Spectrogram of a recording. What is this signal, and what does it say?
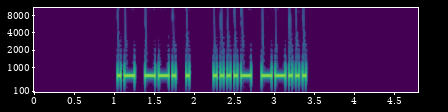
Morse code, heard as a keyed tone, about 27 wpm, 700 Hz. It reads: AGE 47
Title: Practice QSO - Exchange 3 - More Info - 28wpm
